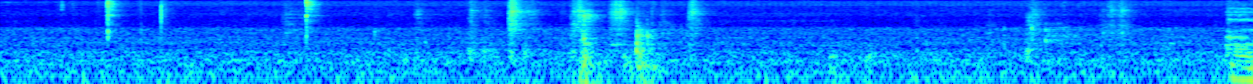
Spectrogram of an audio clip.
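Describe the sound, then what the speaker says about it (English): Scissors cut away excess thread at a fly-tying bench. A few faint, close snips and clicks sound against a quiet room background. "Grab my scissors, cut away the excess."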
